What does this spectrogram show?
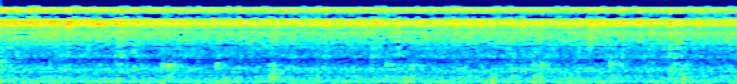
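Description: Chopped onion sizzling in hot bacon fat in a non-stick pot: a steady, even frying hiss.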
